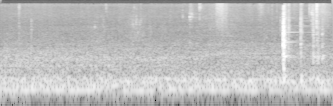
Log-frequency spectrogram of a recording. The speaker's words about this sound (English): Hold on, coffee sip.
